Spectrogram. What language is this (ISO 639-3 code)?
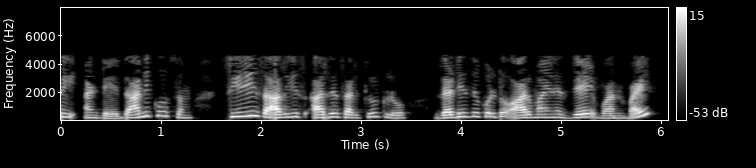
tel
